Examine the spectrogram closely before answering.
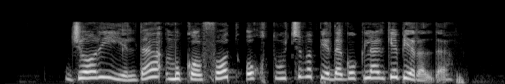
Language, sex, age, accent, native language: Uzbek, female, 18-24, Buxoro, Uzbek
